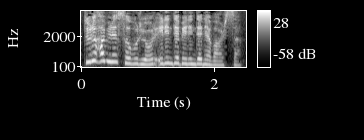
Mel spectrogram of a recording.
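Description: High-voiced woman reading a story. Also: a little fast, no echo. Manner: expressive, dramatic narration.

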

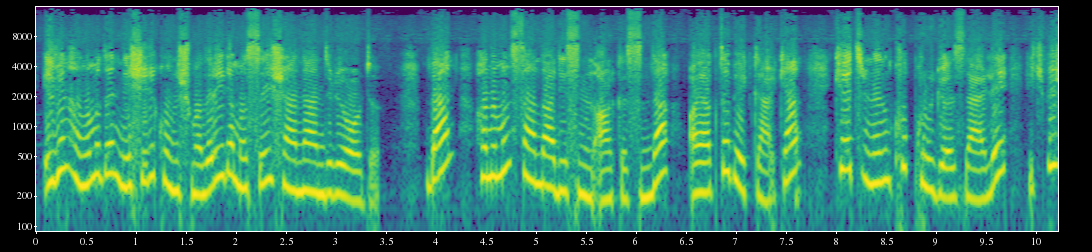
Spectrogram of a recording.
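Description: A woman narrating a novel in a measured, expressive storytelling manner. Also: high voice, no room sound. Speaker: audiobook narrator.

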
